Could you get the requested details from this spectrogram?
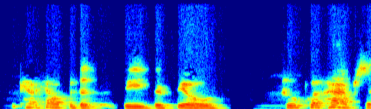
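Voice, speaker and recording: At a very slow pace, a woman speaks with a very deep, low pitch, lively intonation and a somewhat breathy quality. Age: 80s+. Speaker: molecular biology professor. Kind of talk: interview. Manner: halting.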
